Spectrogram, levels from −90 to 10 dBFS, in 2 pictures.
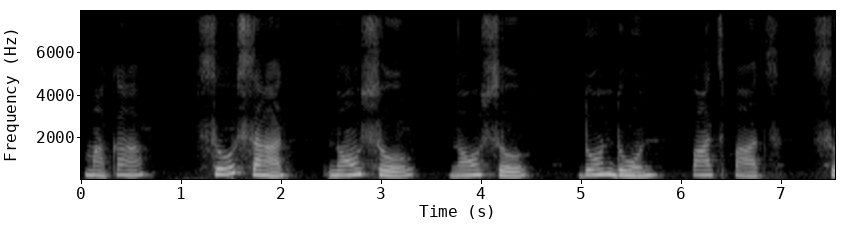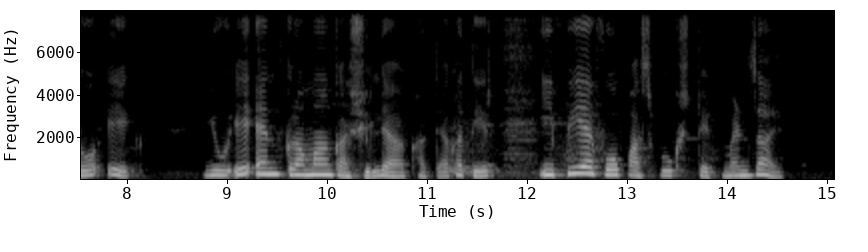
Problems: constant background noise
